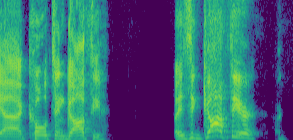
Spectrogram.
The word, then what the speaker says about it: Gauthier: colton gothy is it gothier or gauthier so where i come from g-a-u-t-h-i-e-r would be gauthier or gothay but i don't think y'all say it like we say i'd go with the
